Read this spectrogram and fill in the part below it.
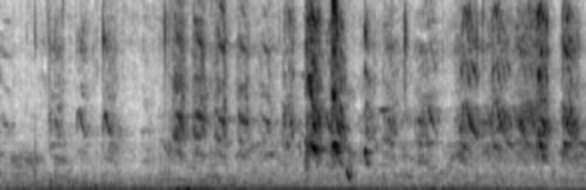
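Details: Several wild Indian ringneck parakeets give loud, rasping screeches in quick irregular bursts, growing busier and louder midway, over a constant low background hum.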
